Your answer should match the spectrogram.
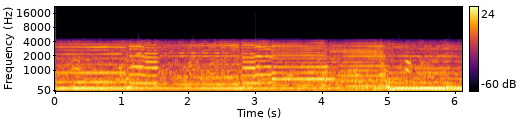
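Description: Live violin playing a slow melody of long held notes over guitar and keyboard accompaniment.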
